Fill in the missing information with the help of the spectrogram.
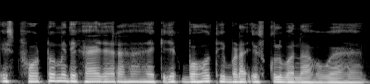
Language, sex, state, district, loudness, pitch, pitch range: Hindi, male, Jharkhand, Palamu, -14 LUFS, 120 Hz, 110-130 Hz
